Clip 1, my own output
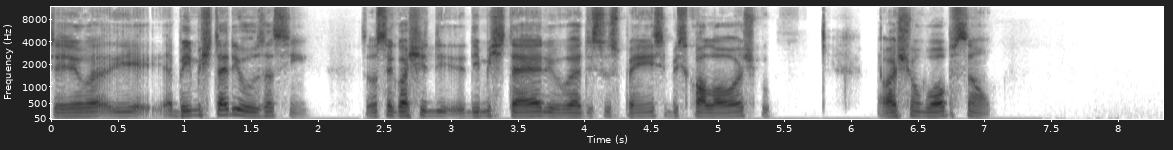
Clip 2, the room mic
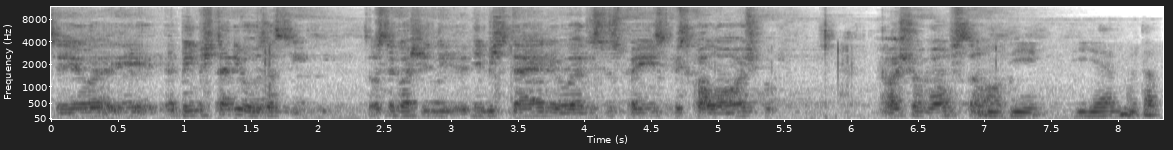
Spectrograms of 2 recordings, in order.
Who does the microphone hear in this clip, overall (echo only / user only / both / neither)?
both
